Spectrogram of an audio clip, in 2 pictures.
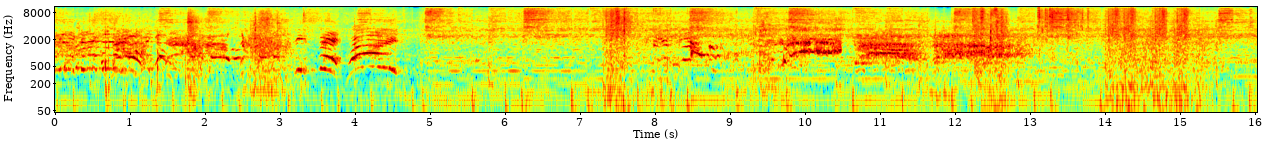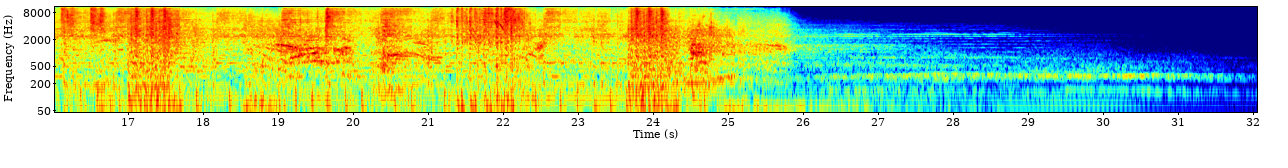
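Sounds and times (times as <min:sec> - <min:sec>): dramatic trailer music: 0:00.0 - 0:32.0
rapid gunfire: 0:07.2 - 0:08.0, 0:13.9 - 0:18.1, 0:21.2 - 0:22.6, 0:23.6 - 0:24.8.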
